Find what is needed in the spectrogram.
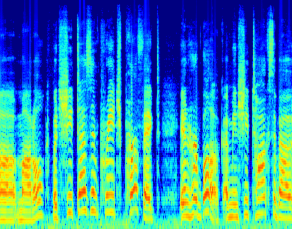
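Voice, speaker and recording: A woman talks at a very slow pace in a very clean recording with a silent background. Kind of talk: casual book review talk to camera. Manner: casual, hesitant with fillers.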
